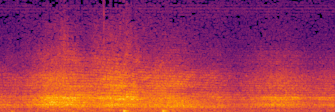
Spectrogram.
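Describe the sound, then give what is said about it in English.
A large crowd cheers a leader and chants in unison that their blood runs in their veins for him, a dense, sustained wall of many voices rising and falling, with a few rhythmic shouted beats breaking through the steady din. “And the crowds cheered. They chanted that their blood ran in their veins for him.”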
